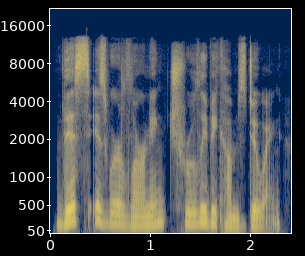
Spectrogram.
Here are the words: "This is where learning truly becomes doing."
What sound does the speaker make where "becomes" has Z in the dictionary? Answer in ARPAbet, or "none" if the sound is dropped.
Z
